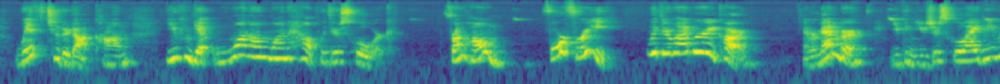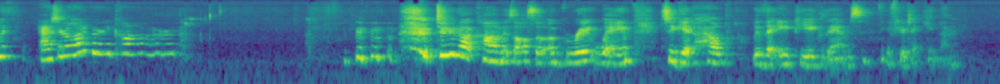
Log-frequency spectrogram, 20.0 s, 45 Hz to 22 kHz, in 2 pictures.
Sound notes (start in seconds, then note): 13.4 laughs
